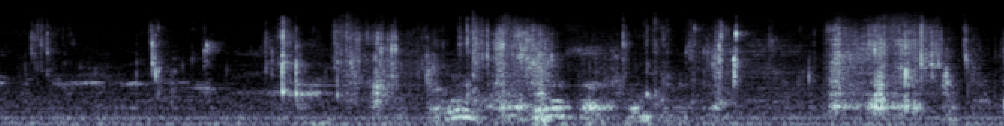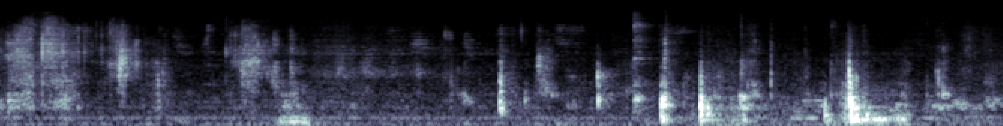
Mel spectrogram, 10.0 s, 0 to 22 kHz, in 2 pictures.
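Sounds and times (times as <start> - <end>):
man chewing crunchy food: 0.0 - 10.0.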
